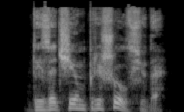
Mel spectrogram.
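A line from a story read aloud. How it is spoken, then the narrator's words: Stern, offended question. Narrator (Russian): строго спросил отец, очевидно оскорбленный тем, что я попрекнул его легкомыслием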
